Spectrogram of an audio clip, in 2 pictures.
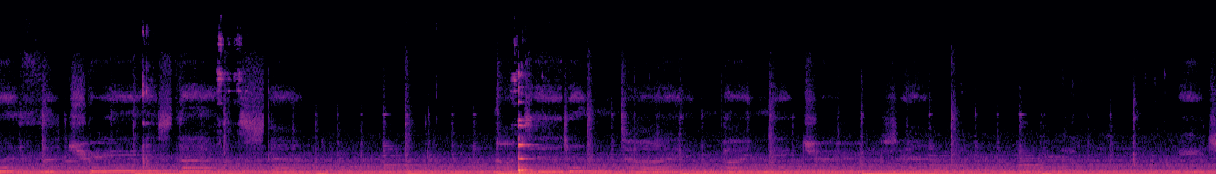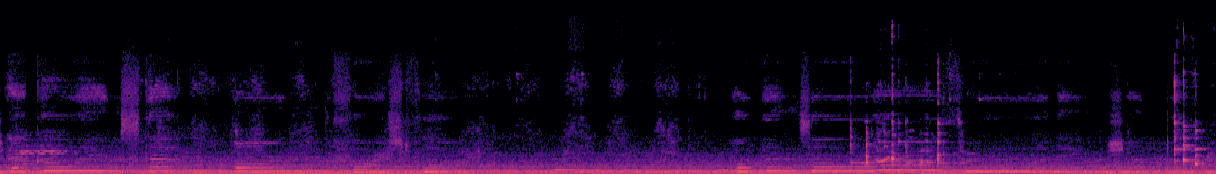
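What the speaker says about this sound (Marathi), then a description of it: "आणि छान ढवळत राहायचं आहे।" A spoon stirs custard powder into a badam (almond) milk shake mixture, making repeated light clinks and scrapes against the vessel over a low steady background hum.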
